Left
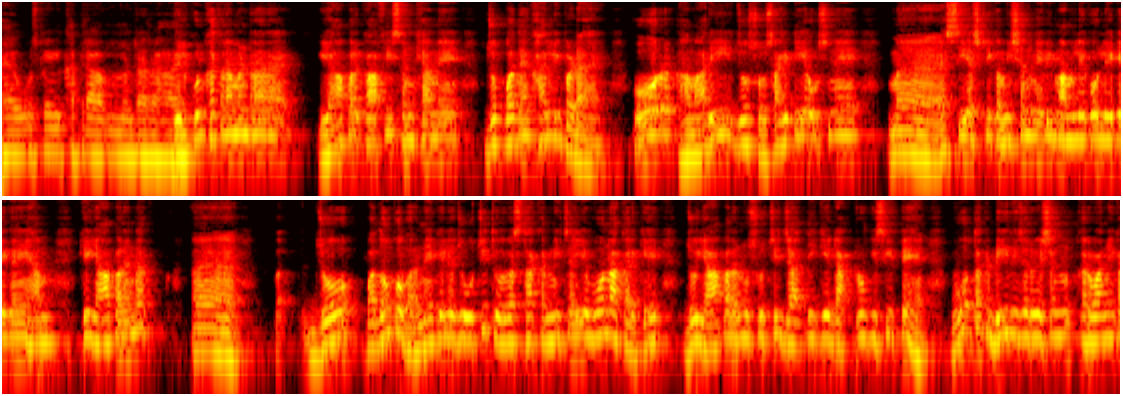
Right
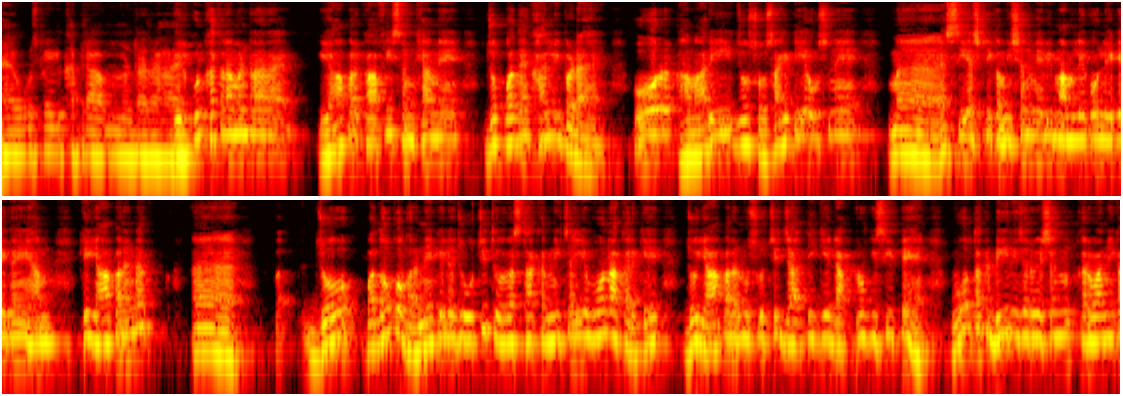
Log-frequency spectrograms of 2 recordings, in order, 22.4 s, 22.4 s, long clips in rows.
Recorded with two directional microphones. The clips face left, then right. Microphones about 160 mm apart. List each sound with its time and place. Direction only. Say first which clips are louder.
0.6 s speech: left 3 dB; 30° left (ahead or behind)
1.9 s speech: even; 15° left (ahead or behind)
